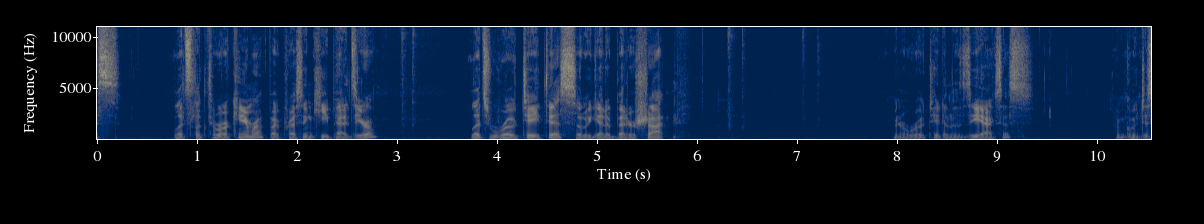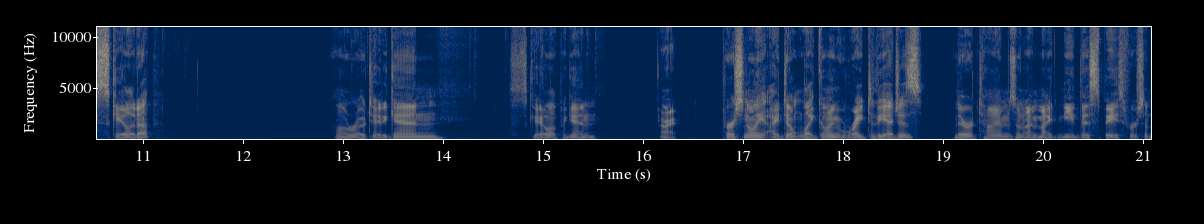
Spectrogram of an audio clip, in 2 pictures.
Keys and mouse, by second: 3.0 KP_0, 6.2 r, 7.0 z, 11.2 s, 12.9 r, 13.1 z, 14.5 s, 15.3 click.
